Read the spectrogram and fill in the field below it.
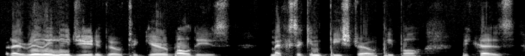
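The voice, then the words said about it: Serious public radio announcer voice. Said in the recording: “I got my real serious NPR public radio voice”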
